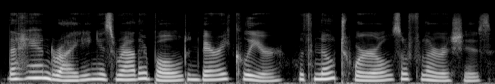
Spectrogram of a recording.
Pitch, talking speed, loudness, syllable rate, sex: 215 Hz, 160 wpm, -15 LUFS, 4.1 syllables/s, female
